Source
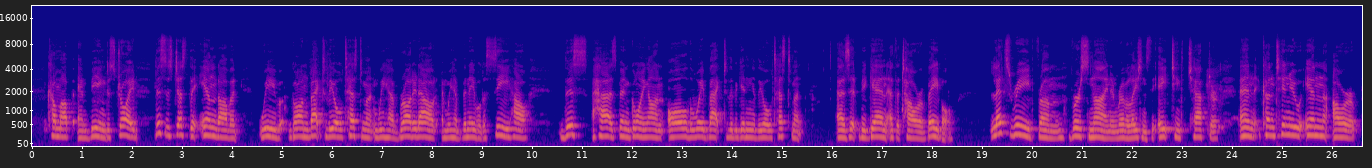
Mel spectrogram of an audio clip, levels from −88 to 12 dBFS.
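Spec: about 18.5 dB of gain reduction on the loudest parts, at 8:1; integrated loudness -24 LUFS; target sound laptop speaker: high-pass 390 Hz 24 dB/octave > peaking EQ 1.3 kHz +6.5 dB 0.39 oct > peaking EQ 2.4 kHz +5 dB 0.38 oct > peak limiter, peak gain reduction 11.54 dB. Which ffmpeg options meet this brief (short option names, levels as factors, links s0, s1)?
-af "acompressor=threshold=0.01:ratio=8,highpass=f=390:w=0.5412,highpass=f=390:w=1.3066,equalizer=f=1300:t=o:w=0.39:g=6.5,equalizer=f=2400:t=o:w=0.38:g=5,volume=14.1,alimiter=limit=0.224:level=0:latency=1"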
